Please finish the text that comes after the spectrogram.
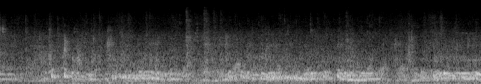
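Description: A male pigeon coos repeatedly up close, low throaty rolling calls in a steady rhythm with short pauses between phrases, loud and clear with no talk.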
